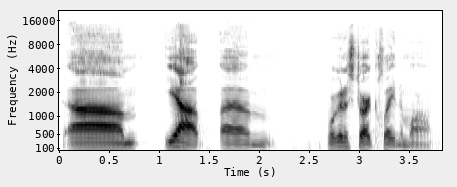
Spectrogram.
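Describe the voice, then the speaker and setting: A middle-aged man, a baseball manager, answering postgame press conference questions in a measured, halting way with many ums, at a table mic. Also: medium pitch, lively intonation, sharp tone, dry recording. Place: press conference room, indoors. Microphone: table mic in front.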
